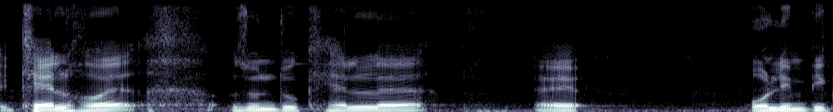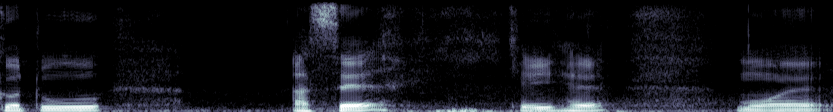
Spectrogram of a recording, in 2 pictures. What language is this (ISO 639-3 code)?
asm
